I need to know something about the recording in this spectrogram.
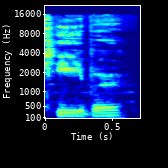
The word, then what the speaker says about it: Heber: spellings Afghan kyber kver Hebrew Heber pronounced keber Egyptian Ki Greek CFA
